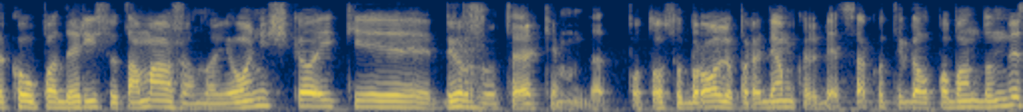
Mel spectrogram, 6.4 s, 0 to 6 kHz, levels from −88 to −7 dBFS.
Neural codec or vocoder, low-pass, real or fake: vocoder, 44.1 kHz, 128 mel bands, Pupu-Vocoder; 5.4 kHz; fake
